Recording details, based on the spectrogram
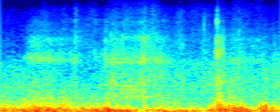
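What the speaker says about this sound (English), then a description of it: "definitely too strong, too windy" Strong gusty wind on a hilltop buffets the microphone with a steady low roar, occasional rustles breaking through, no voices.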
